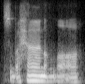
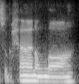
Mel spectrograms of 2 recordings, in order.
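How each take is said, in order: Both takes have the same delivery.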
